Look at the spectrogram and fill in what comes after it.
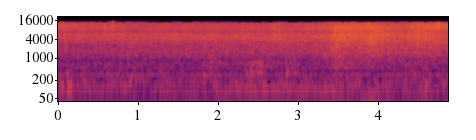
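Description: Sliced mushrooms and onion sizzling in olive oil and butter in a cast iron skillet. The sizzle grows louder about three seconds in as they are stirred with a spatula.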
